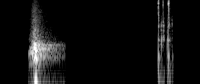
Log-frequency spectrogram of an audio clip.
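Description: End-screen sound effects. A short, sudden pop about a third of a second in fades quickly. A quick double mouse click about a second and a half in comes from the subscribe-button animation.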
